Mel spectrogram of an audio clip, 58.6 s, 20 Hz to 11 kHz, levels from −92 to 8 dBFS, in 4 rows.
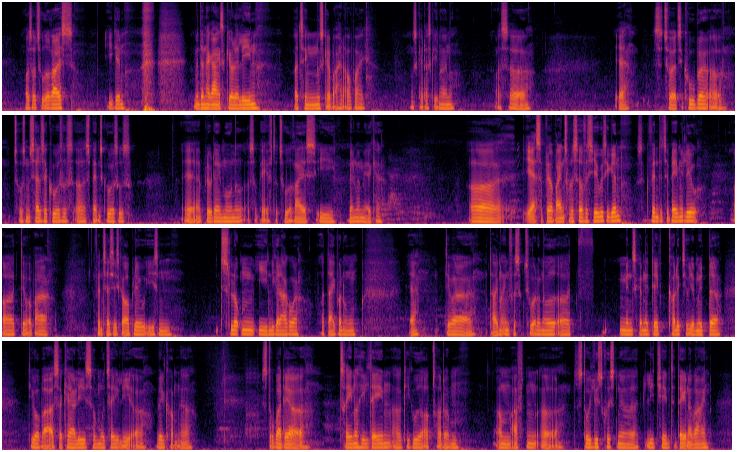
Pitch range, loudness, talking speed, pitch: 110-115 Hz, -25 LUFS, 150 wpm, 110 Hz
